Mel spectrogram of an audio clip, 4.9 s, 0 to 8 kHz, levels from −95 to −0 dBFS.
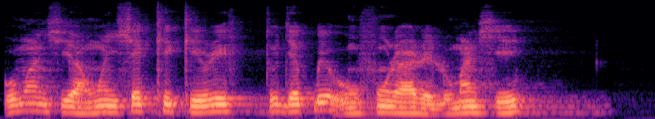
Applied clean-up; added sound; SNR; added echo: none; none; none; reverberation time 0.7 s.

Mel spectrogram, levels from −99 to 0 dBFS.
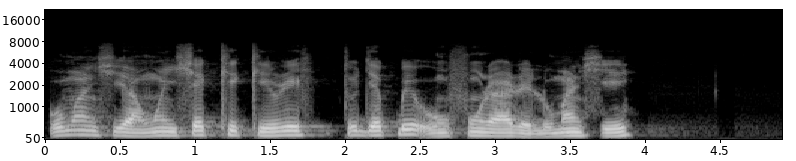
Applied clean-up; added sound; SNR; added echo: none; none; none; none.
